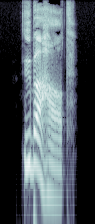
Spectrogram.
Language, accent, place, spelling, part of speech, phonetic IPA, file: German, Germany, Berlin, überhart, adjective, [ˈyːbɐˌhaʁt], De-überhart.ogg
- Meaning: overly hard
